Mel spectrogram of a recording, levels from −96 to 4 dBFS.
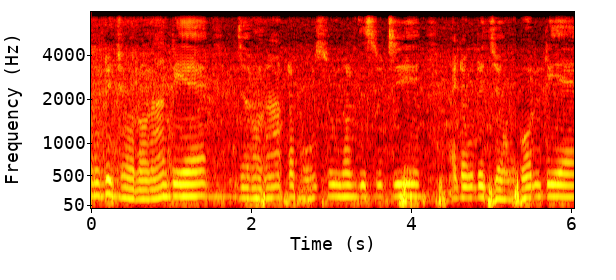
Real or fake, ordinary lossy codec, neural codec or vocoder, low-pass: fake; none; codec, 16 kHz, 16 kbps, FreqCodec, larger model; 7.2 kHz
